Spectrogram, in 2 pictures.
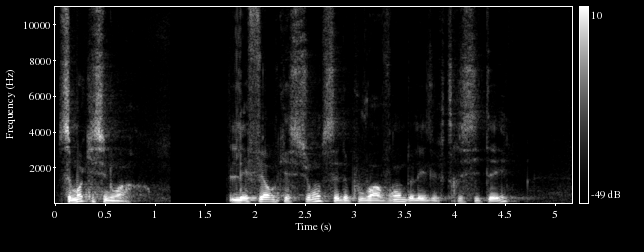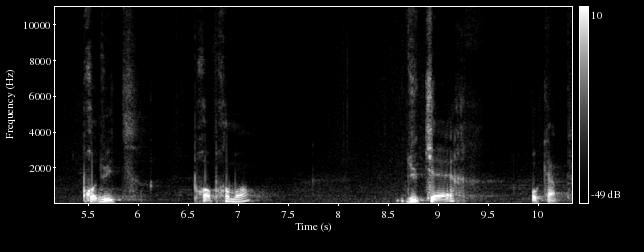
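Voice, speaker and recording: Deep and dark, the voice of the host's father, a forties-aged man from Congo, moves slowly with long pauses. He answers the relaxed interview thoughtfully, hesitating a lot and repeating his words.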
